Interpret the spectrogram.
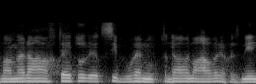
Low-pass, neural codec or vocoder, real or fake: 7.2 kHz; codec, 16 kHz, 0.5 kbps, FreqCodec, larger model; fake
